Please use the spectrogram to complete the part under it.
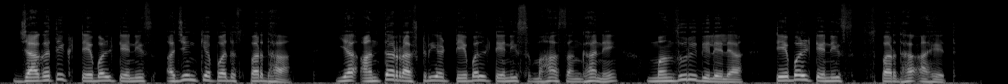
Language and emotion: Marathi, neutral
